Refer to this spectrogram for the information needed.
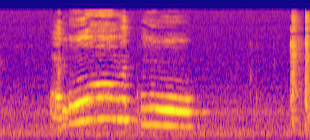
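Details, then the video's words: Indoor pet African grey parrot singing: a drawn-out, harmonic whistled note rising gently and then a lower steady tone, reminiscent of a meow, followed by two short clicks. "African gray parrot sings"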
